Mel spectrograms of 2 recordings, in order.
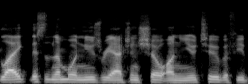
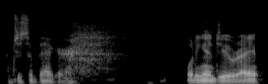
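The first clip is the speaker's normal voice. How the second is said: ordinary delivery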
